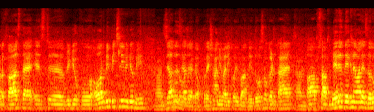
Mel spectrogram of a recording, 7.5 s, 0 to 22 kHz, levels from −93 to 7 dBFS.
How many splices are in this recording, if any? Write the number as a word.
one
